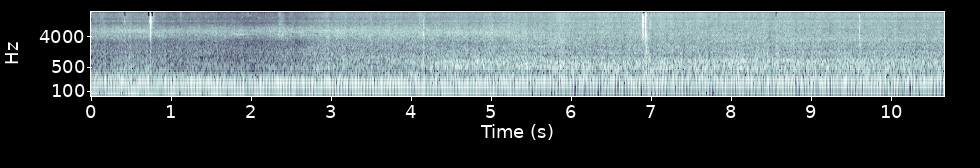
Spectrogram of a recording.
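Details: 2007 Nissan Xterra after the fan clutch was replaced: a heavy, steady low roar over the running engine still sounds like an 18-wheeler, so the new fan clutch did not fix the noise; the source is unknown.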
